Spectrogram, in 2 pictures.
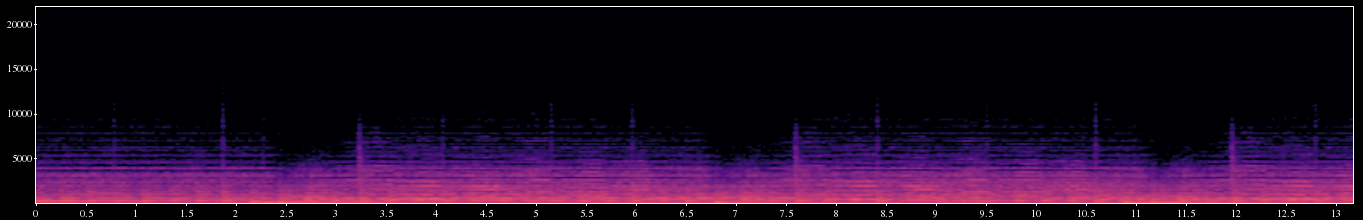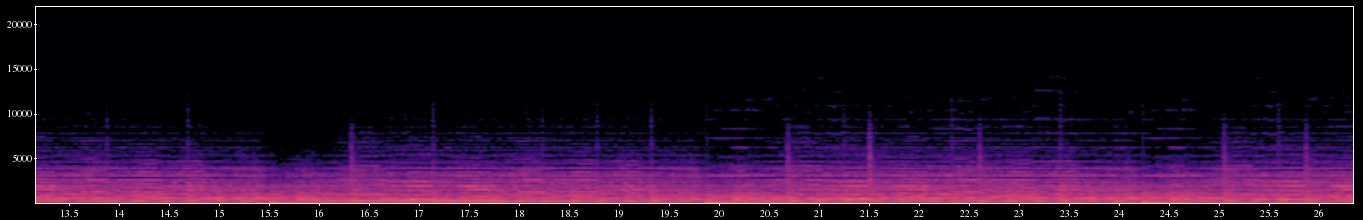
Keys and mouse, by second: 0.8 middle click, 1.4 alt+shift+right click, 3.9 shift+click, 4.0 z, 4.1-10.0 middle drag, 4.7 z, 5.7 ctrl+r, 6.2 right click, 6.7 ctrl+z, 7.4 ctrl+r, 7.8 right click, 8.0 ctrl+r, 8.3 right click, 8.9 ctrl+r, 9.1 right click, 9.3 ctrl+r, 10.0 alt+shift+right click, 10.1 middle click, 10.5 alt+shift+right click, 11.1-16.5 ctrl+middle drag, 12.0 ctrl+b, 12.9 shift+click, 13.1 alt+e, 14.2 shift+click, 15.4 Tab, 16.0-16.5 right drag, 16.5 Tab, 17.0 alt+right click, 17.6 alt+shift+right click, 18.0 ctrl+z, 18.2 alt+shift+right click, 18.9-20.1 drag, 20.1-22.5 middle drag, 21.5 alt+q, 22.3-25.2 typing, 22.5 click, 23.0 click, 23.7 click, 24.4 click, 24.8 click, 25.2 click, 25.6 click.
